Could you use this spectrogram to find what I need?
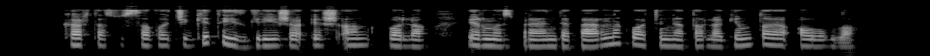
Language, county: Lithuanian, Marijampolė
